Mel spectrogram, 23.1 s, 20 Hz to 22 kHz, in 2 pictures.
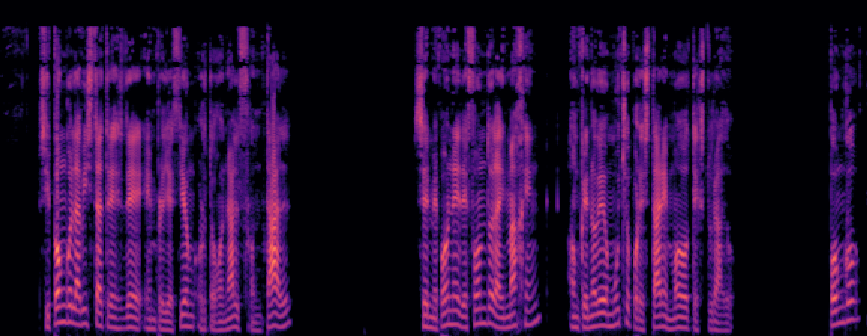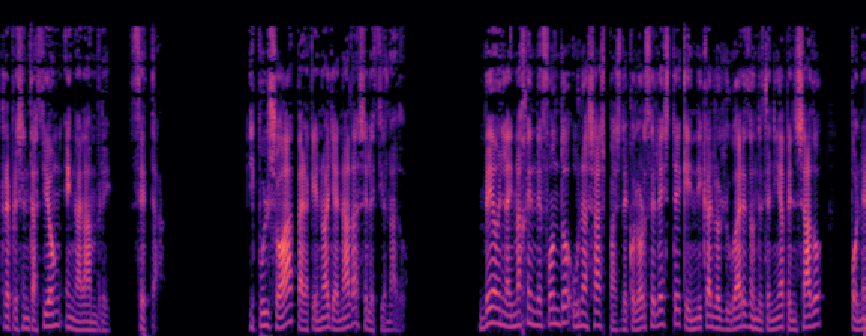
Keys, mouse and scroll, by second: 5.9 KP_1, 7.0-8.1 scroll down 1, 8.1-11.7 middle drag, 12.7 z, 14.0 z, 16.5 a, 17.4-19.1 middle drag.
